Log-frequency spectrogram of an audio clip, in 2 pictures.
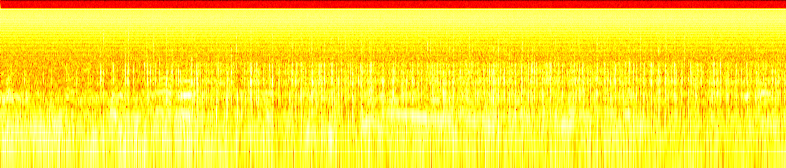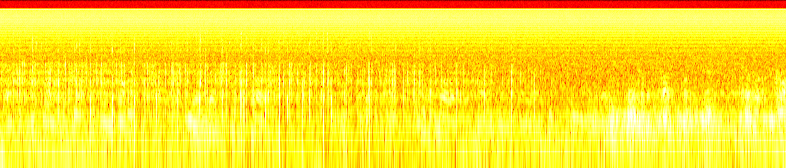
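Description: Crowd of spectators clapping in a steady patter of many hands, with voices chattering underneath. The applause eases off near the end.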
